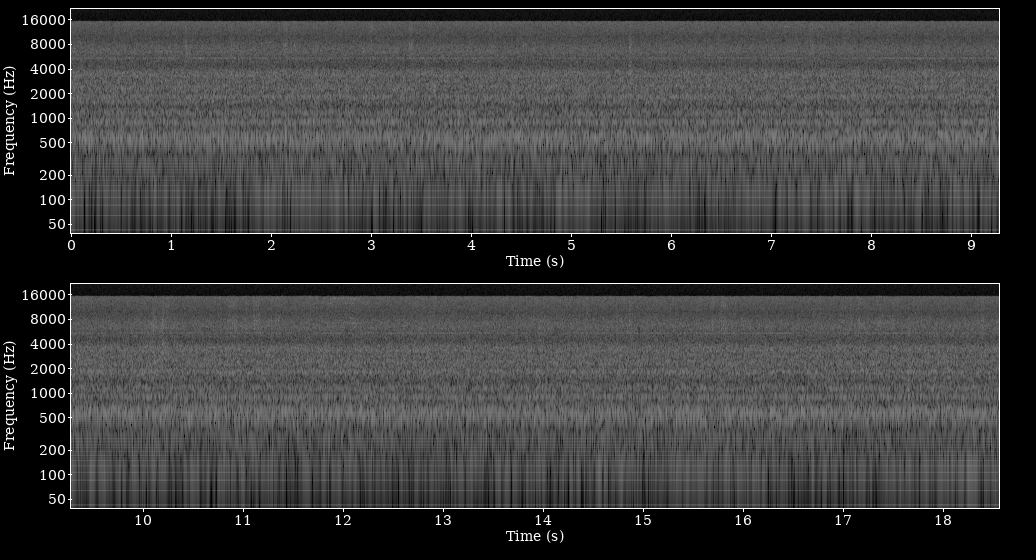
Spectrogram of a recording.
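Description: A passenger train in motion, heard from inside the carriage: a steady running noise with a constant low hum.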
